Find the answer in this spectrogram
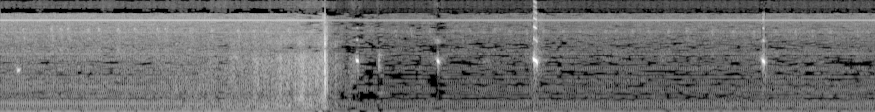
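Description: An osprey landing on the nest: a rush of wing noise builds up and ends in a sharp knock as it touches down. Then come four short, sharp, high chirps from the ospreys, the loudest about five seconds in, over a steady camera hum.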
